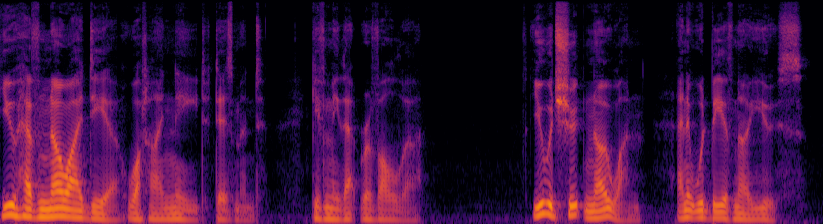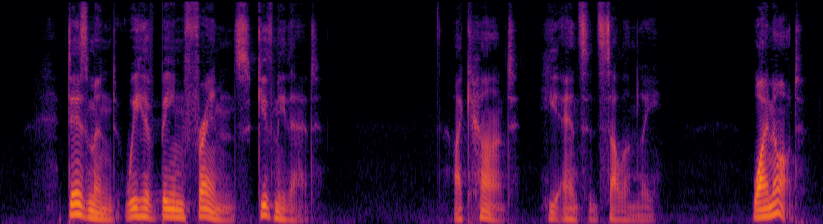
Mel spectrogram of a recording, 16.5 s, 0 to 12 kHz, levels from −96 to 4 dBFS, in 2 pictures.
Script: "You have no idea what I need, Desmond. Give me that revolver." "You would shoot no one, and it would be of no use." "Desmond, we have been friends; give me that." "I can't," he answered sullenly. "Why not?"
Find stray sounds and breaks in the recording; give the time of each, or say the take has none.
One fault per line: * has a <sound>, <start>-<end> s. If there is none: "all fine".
all fine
